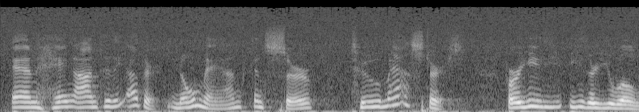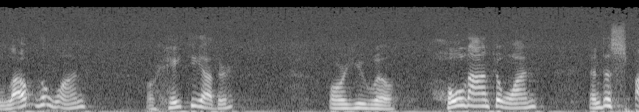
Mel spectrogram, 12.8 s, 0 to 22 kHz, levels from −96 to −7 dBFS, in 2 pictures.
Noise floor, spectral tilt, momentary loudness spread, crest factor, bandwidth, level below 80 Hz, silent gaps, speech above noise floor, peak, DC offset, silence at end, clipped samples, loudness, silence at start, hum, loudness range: -44 dBFS; -6.5 dB/octave; 20 LU; 18 dB; 17 kHz; -48 dBFS; none; 21 dB; -6 dBFS; under 0.1%; 0 s; under 0.1%; -24 LUFS; 0 s; none; 4 LU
